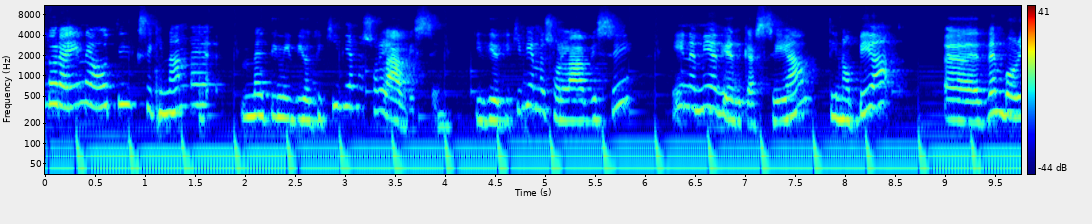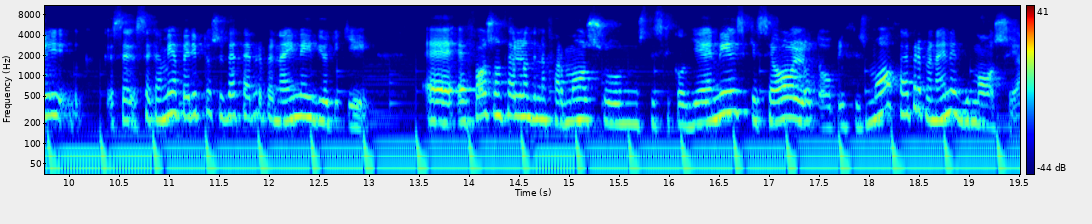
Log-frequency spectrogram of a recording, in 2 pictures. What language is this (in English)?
Greek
